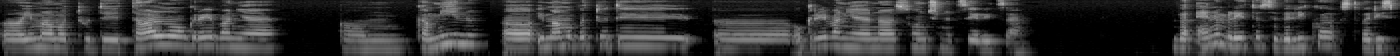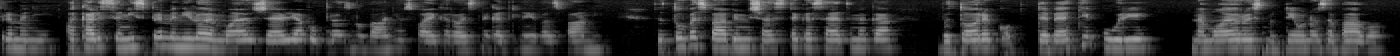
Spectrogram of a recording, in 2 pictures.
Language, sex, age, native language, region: Slovenian, female, 18-29, Slovenian, Central Slovenia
